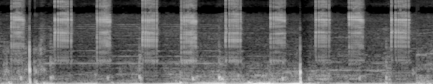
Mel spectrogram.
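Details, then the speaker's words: VW Up! on stands at idle: dry, scratchy creak about twice a second with each clutch pedal stroke, coming from the head of the clutch release actuator on the gearbox, which is removed and greased as the fix. "Aqui tá o atuador de embreagem do câmbio. E o que faz barulho é essa cabecinha aqui, ó."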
